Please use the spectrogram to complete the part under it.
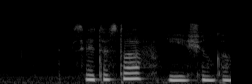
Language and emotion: Russian, neutral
